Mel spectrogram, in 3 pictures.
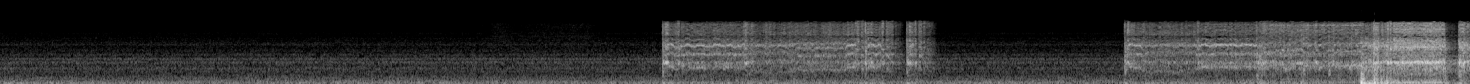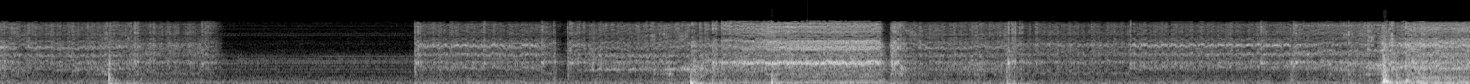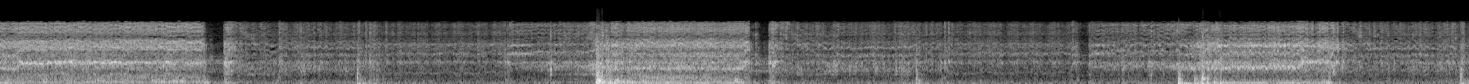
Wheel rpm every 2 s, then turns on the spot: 0, 0, 0, 120, 150, 50, 240, 220, 130, 90, 220, 200, 230, 230, 230, 180, 220, 220, 190, 230, 210, 220.
none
